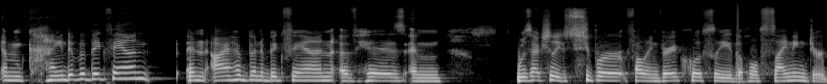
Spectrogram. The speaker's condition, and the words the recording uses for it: No condition.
